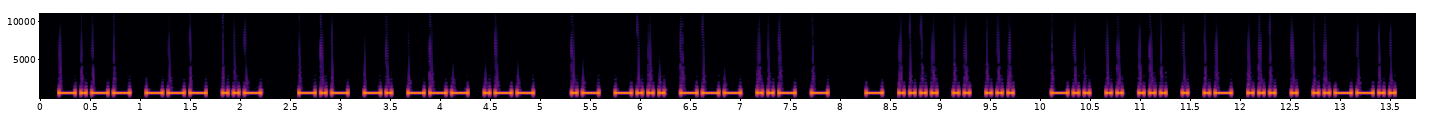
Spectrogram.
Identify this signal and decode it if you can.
Morse code, heard as a keyed tone, about 21 wpm, 700 Hz. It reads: YOU KNOW ABOUT THIS DISEASE?
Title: Sentences from Top 1000 Words - Review Part 6 - 22wpm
